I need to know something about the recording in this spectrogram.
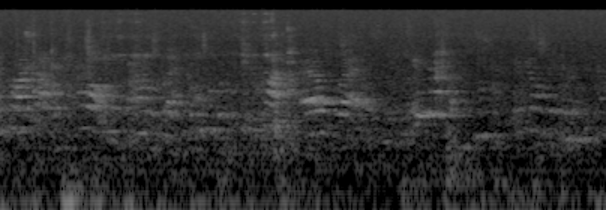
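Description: A young girl talks softly.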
